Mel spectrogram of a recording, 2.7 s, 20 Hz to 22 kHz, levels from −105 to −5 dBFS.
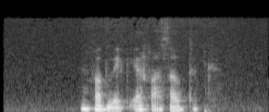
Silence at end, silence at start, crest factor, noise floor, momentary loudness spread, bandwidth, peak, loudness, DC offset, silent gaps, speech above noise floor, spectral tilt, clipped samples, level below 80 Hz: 0.6 s; 0.8 s; 20 dB; -59 dBFS; 11 LU; 11 kHz; -4 dBFS; -21 LUFS; under 0.1%; none; 39 dB; -10 dB/octave; under 0.1%; -48 dBFS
